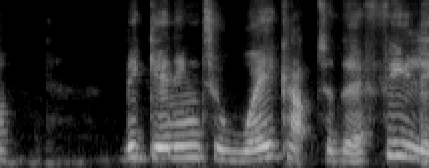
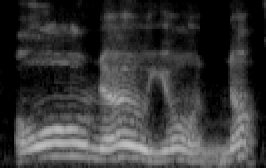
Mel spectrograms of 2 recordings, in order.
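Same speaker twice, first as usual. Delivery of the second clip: loud gruff "oh, no"; troll refusing; 3 semitones higher, 7 dB louder, slower than usual. Acted. Troll refusing the little goat, loud. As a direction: boom it out like a hungry troll.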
